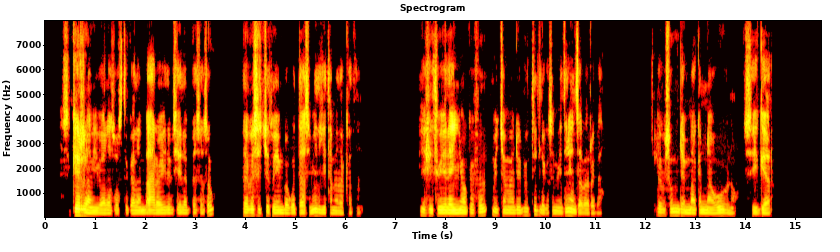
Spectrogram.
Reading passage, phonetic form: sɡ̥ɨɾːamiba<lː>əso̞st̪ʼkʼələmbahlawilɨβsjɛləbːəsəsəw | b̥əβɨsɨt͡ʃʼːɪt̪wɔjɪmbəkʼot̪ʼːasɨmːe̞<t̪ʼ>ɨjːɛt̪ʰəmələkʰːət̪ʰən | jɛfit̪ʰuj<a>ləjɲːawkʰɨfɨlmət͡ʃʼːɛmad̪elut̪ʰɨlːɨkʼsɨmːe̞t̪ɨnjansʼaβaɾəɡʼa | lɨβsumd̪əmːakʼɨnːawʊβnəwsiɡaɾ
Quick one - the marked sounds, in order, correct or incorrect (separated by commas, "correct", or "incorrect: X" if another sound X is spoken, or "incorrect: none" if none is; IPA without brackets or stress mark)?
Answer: incorrect: l, incorrect: t̪, incorrect: ɛ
